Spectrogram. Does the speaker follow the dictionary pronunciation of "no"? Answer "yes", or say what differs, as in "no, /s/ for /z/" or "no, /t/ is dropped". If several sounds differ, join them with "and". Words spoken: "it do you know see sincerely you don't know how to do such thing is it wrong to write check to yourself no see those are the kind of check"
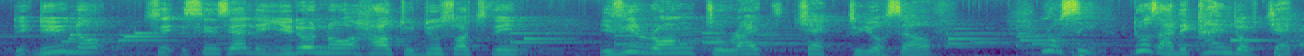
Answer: no, /l/ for /n/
